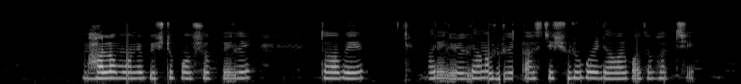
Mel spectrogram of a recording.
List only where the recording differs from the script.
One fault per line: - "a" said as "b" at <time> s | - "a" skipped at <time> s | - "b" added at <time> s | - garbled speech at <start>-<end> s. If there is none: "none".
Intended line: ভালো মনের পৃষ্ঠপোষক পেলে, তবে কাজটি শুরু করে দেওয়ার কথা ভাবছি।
- garbled speech at 4.3-5.2 s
